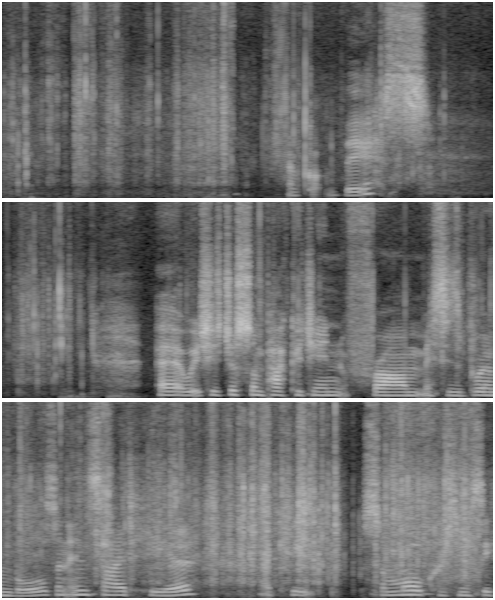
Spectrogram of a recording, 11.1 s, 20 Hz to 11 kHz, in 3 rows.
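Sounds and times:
paper bag crinkling: 0.0s - 2.4s, 3.7s - 4.3s, 6.9s - 11.0s.

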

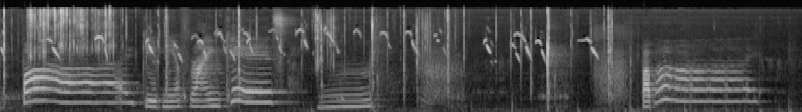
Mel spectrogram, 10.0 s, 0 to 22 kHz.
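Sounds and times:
sharp clicks: 0.0s - 8.0s
birds chirping: 0.0s - 10.0s.

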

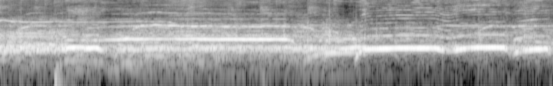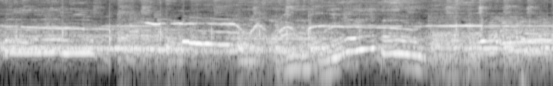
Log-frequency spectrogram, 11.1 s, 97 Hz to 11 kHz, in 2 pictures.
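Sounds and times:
crowd cheering and whooping: 0.0s - 11.0s
electronic dance music: 0.0s - 11.0s.

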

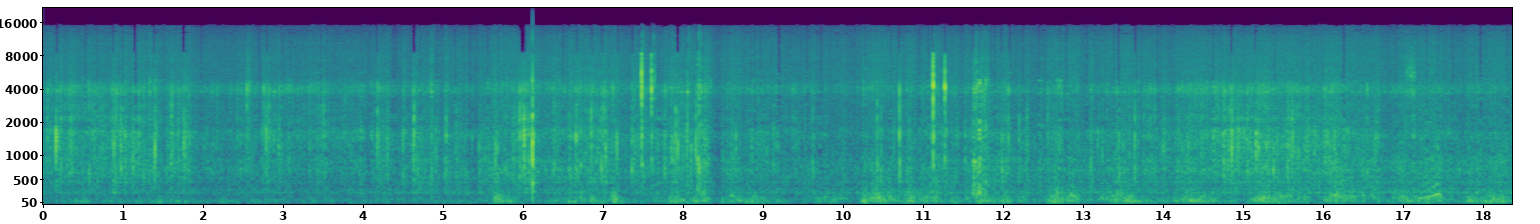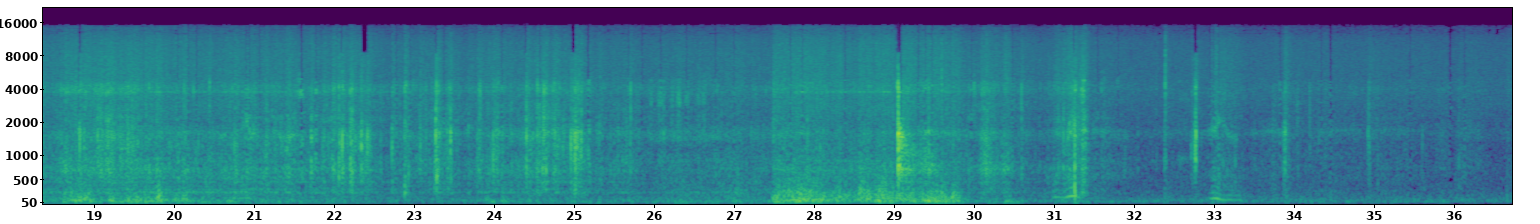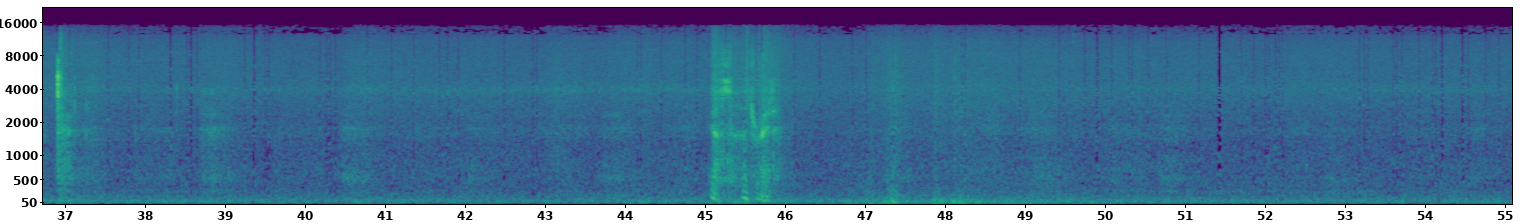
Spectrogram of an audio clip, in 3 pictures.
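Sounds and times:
bike clicks and rattles: 0.0s - 39.1s
bike tyres rumbling on gravel: 0.0s - 55.0s
wind on microphone: 5.6s - 21.7s, 26.0s - 30.6s.

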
